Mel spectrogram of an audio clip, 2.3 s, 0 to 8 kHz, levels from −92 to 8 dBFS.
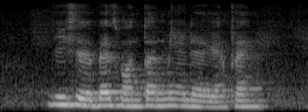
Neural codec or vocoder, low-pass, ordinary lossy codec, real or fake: none; 7.2 kHz; none; real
